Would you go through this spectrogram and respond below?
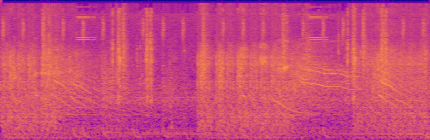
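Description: Dense video-game gunfire fills the scene, with rapid shots, crashes and explosive bursts in a continuous loud barrage over several seconds and no speech over it.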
